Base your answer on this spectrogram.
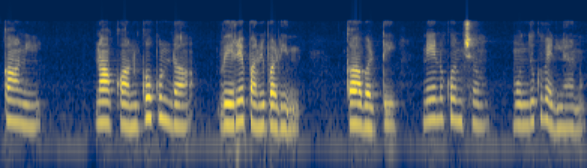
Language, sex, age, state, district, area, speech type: Telugu, female, 18-30, Andhra Pradesh, N T Rama Rao, urban, spontaneous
